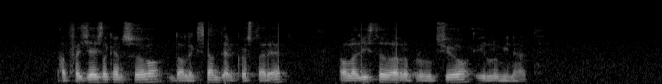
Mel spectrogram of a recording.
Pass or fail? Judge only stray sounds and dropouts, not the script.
fail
